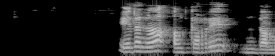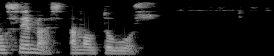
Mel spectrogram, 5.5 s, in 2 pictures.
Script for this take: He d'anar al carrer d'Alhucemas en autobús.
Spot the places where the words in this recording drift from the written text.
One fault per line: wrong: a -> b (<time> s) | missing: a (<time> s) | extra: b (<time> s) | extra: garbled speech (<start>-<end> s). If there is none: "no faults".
wrong: en -> amb (3.5 s)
